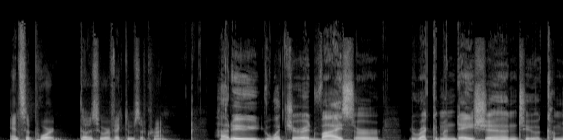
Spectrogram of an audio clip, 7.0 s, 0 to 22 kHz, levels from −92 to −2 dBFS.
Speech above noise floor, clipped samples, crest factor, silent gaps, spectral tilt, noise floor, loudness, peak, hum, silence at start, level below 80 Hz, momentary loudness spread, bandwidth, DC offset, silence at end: 27 dB; under 0.1%; 20 dB; none; -5 dB/octave; -57 dBFS; -31 LUFS; -12 dBFS; none; 0.1 s; -52 dBFS; 14 LU; 19 kHz; 0.1%; 0 s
